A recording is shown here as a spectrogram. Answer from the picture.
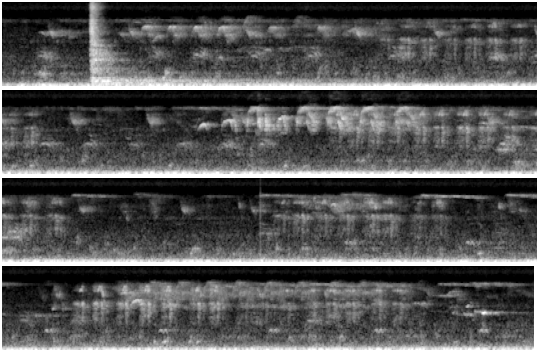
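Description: Faint birdsong: several small birds chirping and twittering on and off, over a low steady rumble. A single sharp click about a second in.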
